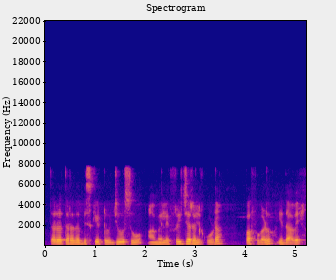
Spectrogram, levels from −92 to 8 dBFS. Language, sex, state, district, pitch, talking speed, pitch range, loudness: Kannada, female, Karnataka, Bangalore, 160 Hz, 105 wpm, 145-180 Hz, -19 LUFS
